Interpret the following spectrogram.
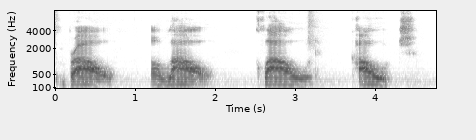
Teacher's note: the lakota dipthong with the ah and the o coming together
